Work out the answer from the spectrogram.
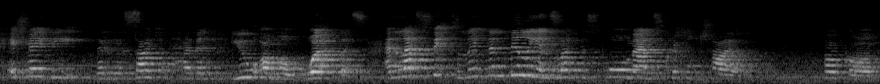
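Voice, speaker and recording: A woman plays a commanding ghostly spirit with a high, forceful voice. The delivery is solemn radio-drama rhetoric, carried across a very reverberant hall. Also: exaggerated voice. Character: stern Christmas spirit rebuking a miser. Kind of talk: 1930s radio-style staged reading. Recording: echoey hall, distant mic, faint noise.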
